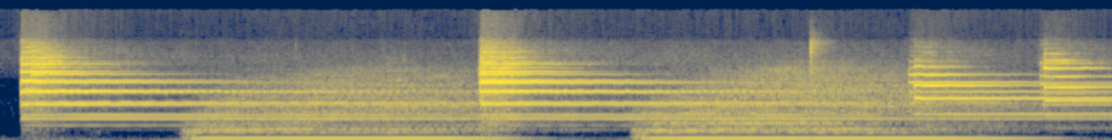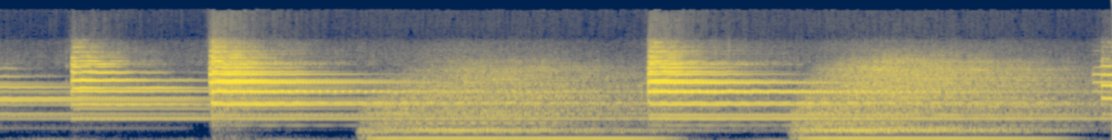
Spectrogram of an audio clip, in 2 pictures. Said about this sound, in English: Catherine the Great had just died, and the great bells of St. Petersburg tolled their requiem. Tolled again the ascension to the throne of Paul I.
